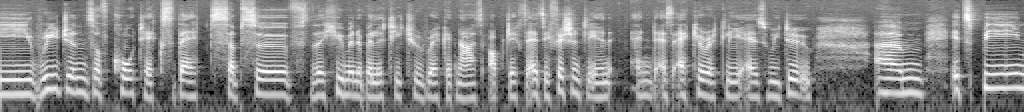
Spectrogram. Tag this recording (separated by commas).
Speech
